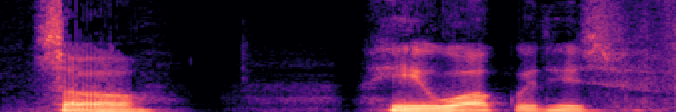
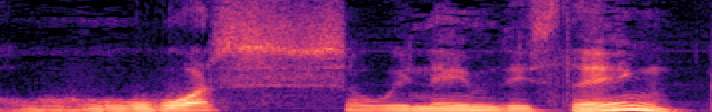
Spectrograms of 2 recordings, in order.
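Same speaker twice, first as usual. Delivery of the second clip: drawn out, very slow puzzled question; much slower than usual. Retold or imitated. Adam asking Eve about the elephant, slow and puzzled. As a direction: stretch it out, wondering.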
